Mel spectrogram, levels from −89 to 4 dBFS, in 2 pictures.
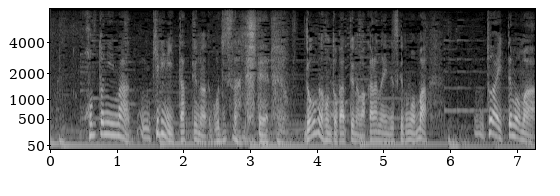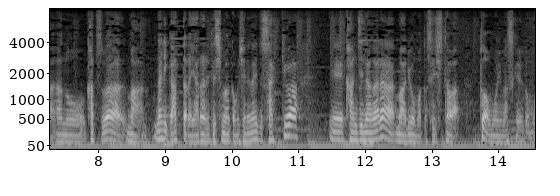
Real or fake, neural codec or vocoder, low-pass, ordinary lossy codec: real; none; none; none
